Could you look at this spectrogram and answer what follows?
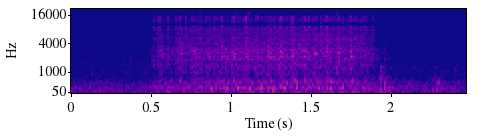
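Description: A Juki 8100e sewing machine runs a short, fast burst of straight stitching along piping with a zipper foot. The needle chatters rapidly for about a second and a half, close and fairly quiet, then stops.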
